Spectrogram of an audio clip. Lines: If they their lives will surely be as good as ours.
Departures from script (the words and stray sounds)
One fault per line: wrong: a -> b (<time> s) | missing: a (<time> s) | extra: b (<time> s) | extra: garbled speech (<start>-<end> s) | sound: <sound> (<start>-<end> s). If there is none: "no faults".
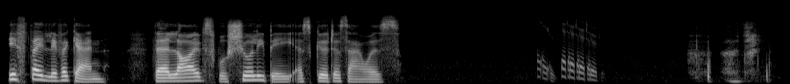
extra: live again (0.4 s)
sound: chirp (5.4-6.1 s)
sound: sneeze (6.9-7.7 s)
